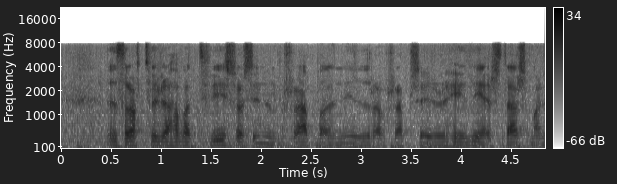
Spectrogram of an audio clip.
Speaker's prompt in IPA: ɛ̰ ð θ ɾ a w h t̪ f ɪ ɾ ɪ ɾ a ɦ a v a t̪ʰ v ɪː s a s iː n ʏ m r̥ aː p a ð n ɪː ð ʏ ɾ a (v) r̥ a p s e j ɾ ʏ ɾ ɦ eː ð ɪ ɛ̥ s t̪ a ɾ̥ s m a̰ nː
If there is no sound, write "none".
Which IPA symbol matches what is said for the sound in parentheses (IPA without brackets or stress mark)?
v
